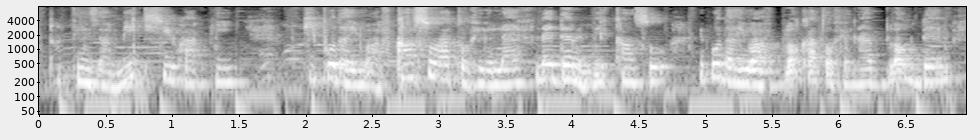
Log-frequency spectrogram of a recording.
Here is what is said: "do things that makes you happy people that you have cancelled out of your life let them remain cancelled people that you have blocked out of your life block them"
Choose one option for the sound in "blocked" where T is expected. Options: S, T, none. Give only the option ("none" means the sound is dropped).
none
